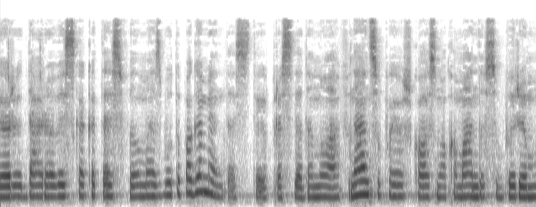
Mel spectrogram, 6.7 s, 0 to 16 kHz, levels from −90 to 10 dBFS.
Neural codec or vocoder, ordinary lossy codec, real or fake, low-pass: vocoder, 48 kHz, 128 mel bands, Vocos; MP3, 48 kbps; fake; 14.4 kHz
